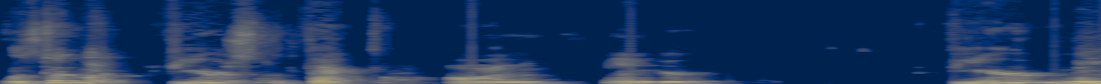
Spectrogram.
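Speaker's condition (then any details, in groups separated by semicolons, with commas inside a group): Cerebral palsy; from birth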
